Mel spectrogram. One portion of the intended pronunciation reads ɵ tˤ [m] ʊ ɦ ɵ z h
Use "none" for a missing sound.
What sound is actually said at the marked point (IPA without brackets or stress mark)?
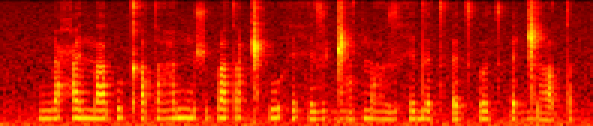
m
